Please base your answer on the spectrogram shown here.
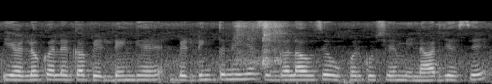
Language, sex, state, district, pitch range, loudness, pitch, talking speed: Hindi, female, Goa, North and South Goa, 205-220 Hz, -17 LUFS, 210 Hz, 220 wpm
